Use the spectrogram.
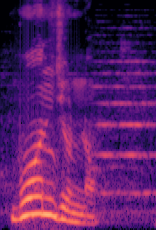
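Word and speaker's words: buongiorno: শুভ সকাল এর ইতালিয়ান শব্দ হচ্ছে বুনজূর্ণ।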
